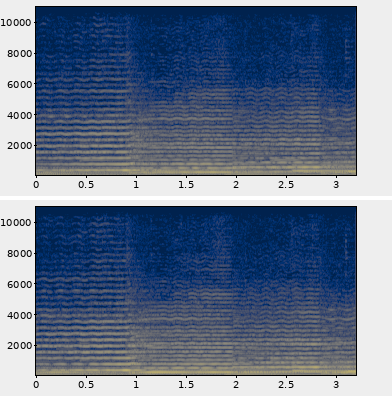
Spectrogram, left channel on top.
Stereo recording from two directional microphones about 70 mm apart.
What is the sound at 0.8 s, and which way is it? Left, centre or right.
Cello, left.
